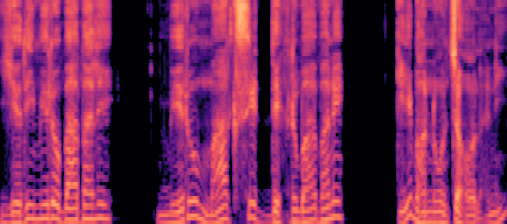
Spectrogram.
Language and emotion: Nepali, fearful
